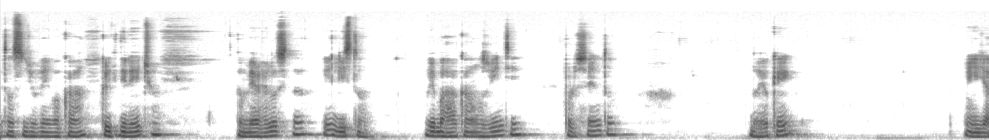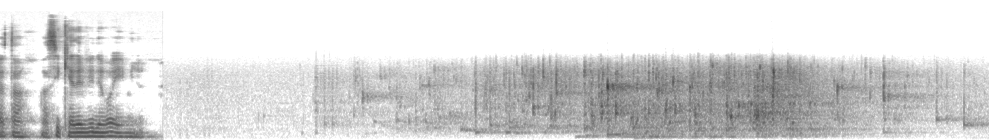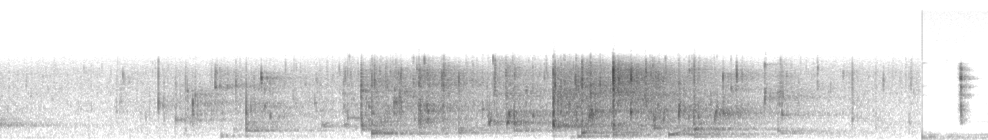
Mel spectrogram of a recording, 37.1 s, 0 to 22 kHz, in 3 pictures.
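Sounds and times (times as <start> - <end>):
slowed tap water running: 15.0 - 36.9
slowed hands splashing in sink: 15.6 - 36.3.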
